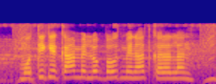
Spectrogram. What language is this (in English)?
Bhojpuri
